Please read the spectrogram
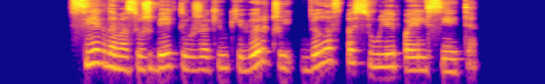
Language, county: Lithuanian, Marijampolė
